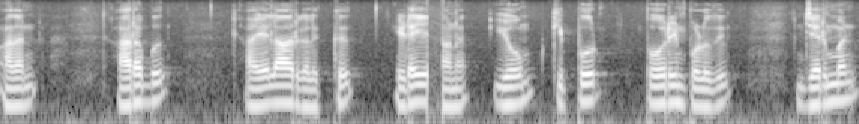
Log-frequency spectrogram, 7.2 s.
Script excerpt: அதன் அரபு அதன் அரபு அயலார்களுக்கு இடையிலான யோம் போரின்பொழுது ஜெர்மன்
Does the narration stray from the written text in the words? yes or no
yes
